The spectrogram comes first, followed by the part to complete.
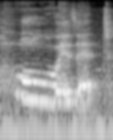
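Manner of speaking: croaking voice. The wolf, hiding in bed, calls toward the knock at the door, in a croaky voice. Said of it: "he called in a croaky voice".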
